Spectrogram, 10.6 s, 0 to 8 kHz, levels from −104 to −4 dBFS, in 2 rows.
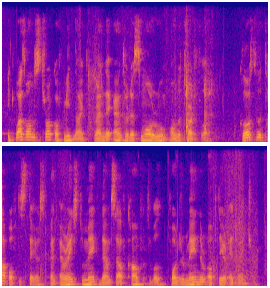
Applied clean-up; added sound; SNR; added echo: none; Zipper (clothing); 18 dB; none.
